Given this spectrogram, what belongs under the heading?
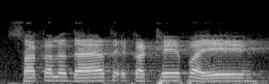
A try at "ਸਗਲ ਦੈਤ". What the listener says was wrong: ਸਗਲ ਦੈਤ ਸਗਲ ਗੱਗੇ ਨਾਲ। ਕੱਕੇ ਨਾਲ ਵੀ ਕਿਤੇ ਹੈ ਪਰ ਗੱਗੇ ਨਾਲ ਹੈ। ਸਗਲ ਦੈਤ ਇਕੱਠੇ ਪਏ।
